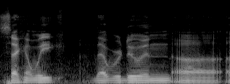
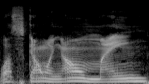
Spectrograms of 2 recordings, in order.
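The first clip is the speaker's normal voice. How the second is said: loud, bad fake Jamaican accent drifting into Mexican; 6 semitones higher, 5 dB louder than usual. Retelling a younger brother showing off his accent, bad jamaican accent.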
